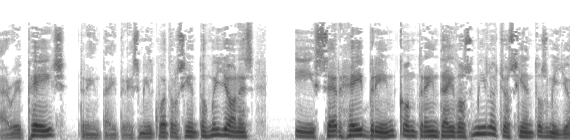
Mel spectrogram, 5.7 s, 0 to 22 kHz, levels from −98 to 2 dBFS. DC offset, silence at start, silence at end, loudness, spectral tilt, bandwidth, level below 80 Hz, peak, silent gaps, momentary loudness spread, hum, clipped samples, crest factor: under 0.1%; 0 s; 0 s; -26 LUFS; -6.5 dB/octave; 11.5 kHz; -54 dBFS; -10 dBFS; none; 12 LU; none; under 0.1%; 16 dB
